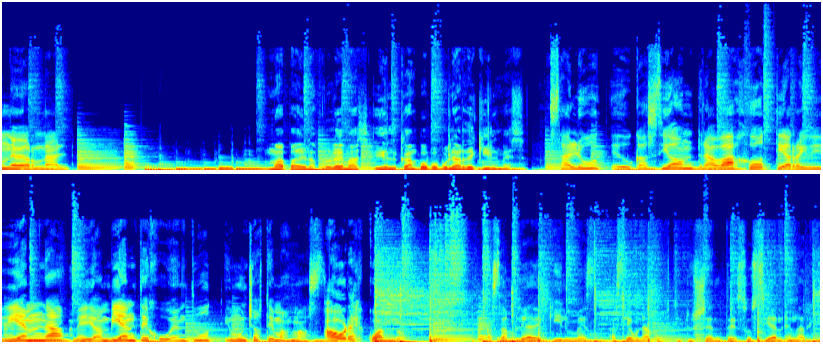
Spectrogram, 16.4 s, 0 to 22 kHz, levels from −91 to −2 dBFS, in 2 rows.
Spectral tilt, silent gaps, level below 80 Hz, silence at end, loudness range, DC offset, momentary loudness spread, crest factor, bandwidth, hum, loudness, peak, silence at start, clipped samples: -6.5 dB/octave; none; -30 dBFS; 0 s; 4 LU; under 0.1%; 10 LU; 20 dB; 19 kHz; none; -22 LUFS; -2 dBFS; 0 s; under 0.1%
